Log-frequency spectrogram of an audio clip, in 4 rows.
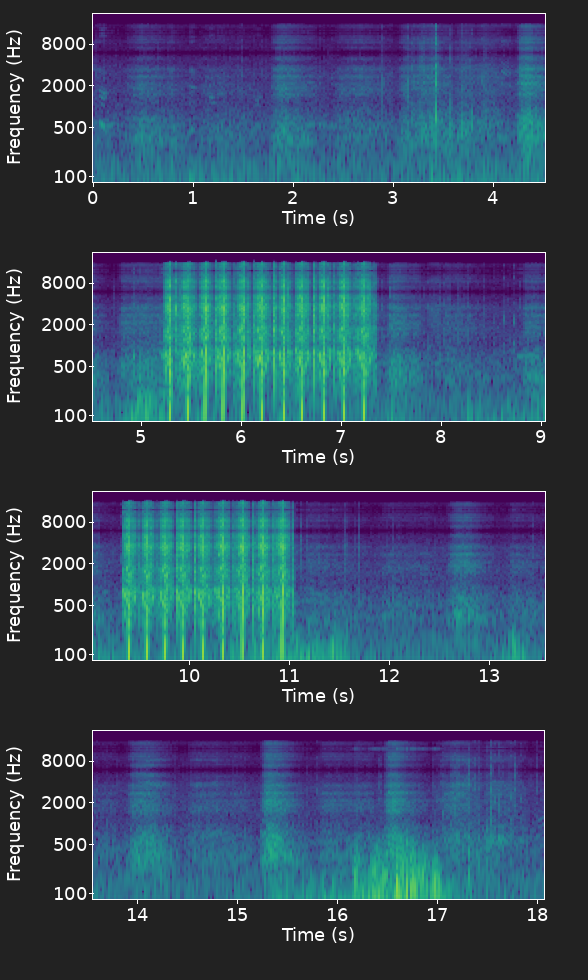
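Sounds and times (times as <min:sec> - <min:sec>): airsoft rifle full-auto bursts: 0:05.2 - 0:07.4, 0:09.3 - 0:11.1.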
